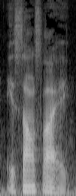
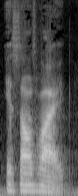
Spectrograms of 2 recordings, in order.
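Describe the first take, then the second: The two takes are said the same way.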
